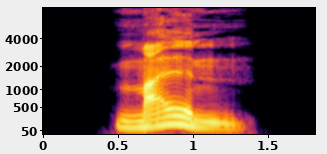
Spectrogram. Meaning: 1. singular imperative of malmen 2. first-person singular present of malmen
- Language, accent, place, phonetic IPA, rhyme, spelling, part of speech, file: German, Germany, Berlin, [malm], -alm, malm, verb, De-malm.ogg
